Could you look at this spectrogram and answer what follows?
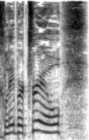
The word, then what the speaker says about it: Glibbertreel: Wat er in de regio zeker ook gaat gebeuren, dat is de Glibber Trail. Of eh, ja, je kan dat bijna als leidenaar niet zo uitspreken. Het is natuurlijk de Glibber Trail.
